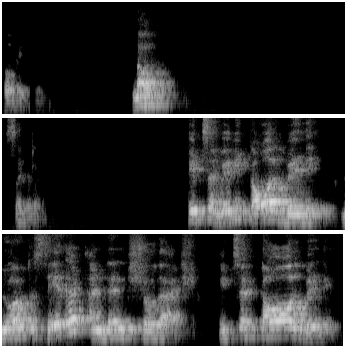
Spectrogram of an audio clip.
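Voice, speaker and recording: A man's voice: on the high side, expressive, unhurried, pauses often, darkish tone. A man, presenting a speaking workshop and patiently calling up volunteers. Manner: explains patiently, calls up volunteers. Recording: echoey hall, mic from far off.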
